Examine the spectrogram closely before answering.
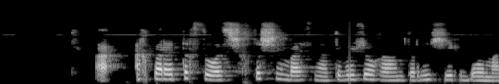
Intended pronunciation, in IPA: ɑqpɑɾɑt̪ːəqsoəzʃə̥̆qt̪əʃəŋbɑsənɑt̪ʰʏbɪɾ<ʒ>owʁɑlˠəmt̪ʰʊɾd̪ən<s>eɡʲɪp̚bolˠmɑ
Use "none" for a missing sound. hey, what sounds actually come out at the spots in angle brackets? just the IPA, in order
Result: ʒ, ʃ

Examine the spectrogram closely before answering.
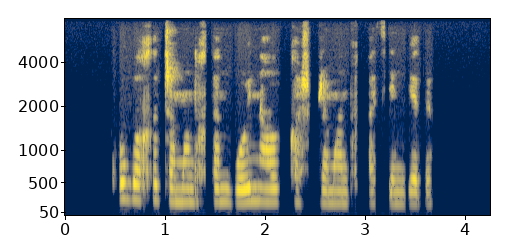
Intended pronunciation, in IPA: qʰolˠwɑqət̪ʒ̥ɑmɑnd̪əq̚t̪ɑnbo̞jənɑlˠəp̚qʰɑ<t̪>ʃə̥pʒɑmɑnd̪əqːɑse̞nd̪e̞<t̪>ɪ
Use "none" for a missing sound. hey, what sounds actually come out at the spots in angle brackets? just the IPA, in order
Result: none, d̪

